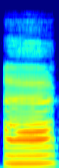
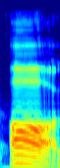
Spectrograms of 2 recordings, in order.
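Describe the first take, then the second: First: The vowel is said the Parisian way. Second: The vowel is said the Berry regional way. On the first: "comme à Paris" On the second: "comme dans le Berry"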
